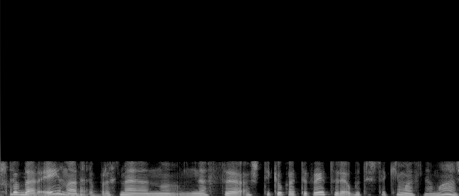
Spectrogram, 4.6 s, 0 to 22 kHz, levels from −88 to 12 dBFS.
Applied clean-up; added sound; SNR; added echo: neural mask model DeepFilterNet 3.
